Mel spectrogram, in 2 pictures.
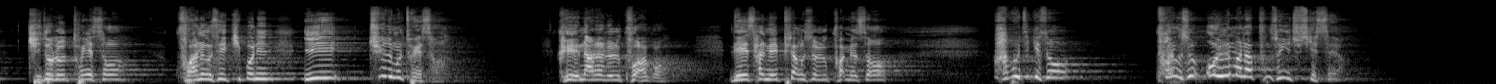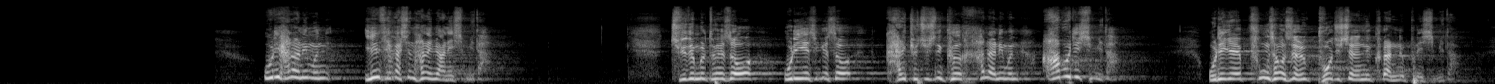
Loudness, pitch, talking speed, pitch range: -17 LUFS, 260 Hz, 260 characters per minute, 235-295 Hz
